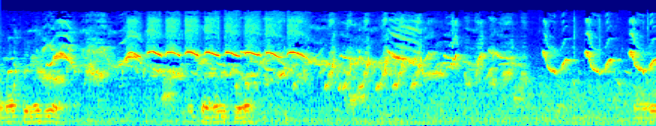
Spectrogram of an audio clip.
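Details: Chinese hwamei, Tam Hoàng type, kept in a cage and sung high: a dense, fast run of looping whistled notes that slide up and down, with brief lower chattering phrases mixed in.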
